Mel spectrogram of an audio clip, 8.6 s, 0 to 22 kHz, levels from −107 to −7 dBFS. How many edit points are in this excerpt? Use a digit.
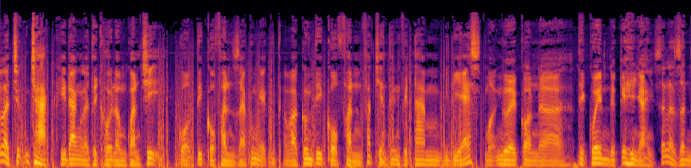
7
